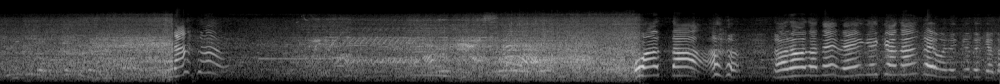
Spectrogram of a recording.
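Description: Pachislot slot-machine effect sounds over the din of a pachinko parlour: a noisy sound swells for about six seconds, then breaks into a run of quick, bright, voice-like calls.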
